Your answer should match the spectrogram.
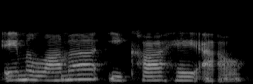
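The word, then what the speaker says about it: E Mālama i ka heiau: This song is called E Malama, and the way you pronounce that first line is E Malama I Ka He Au.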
